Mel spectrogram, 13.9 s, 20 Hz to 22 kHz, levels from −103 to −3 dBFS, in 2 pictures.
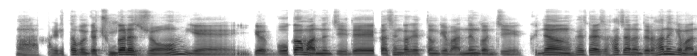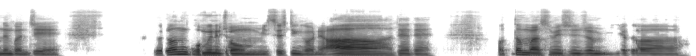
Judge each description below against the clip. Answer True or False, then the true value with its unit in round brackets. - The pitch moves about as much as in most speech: True (4.9 semitones)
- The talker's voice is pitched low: True (105 Hz)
